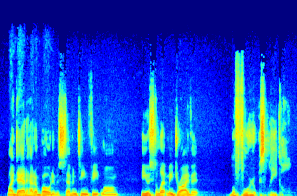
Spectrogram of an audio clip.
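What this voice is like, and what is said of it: Slight Southern US accent. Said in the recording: “there's a wee tinge of Southern accent it's just still left after 20-something years in the Midwest”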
